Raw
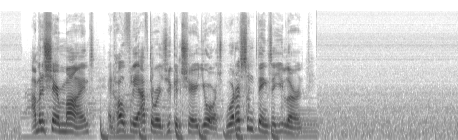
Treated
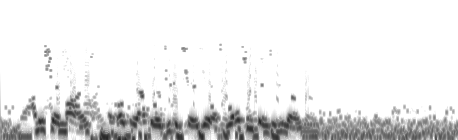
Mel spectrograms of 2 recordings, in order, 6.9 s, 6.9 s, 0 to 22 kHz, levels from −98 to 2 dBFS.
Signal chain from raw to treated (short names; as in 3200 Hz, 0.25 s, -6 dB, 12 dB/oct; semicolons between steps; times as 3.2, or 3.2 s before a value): 1.36–2.06 minimum comb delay 2.1 ms; in parallel at +2.5 dB: compressor 4:1, threshold -40 dBFS, peak gain reduction 18.5 dB; on the sum: high shelf 2300 Hz -5 dB; loudest bins only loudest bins 4; RIAA curve playback; speakerphone echo 0.26 s, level -29 dB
